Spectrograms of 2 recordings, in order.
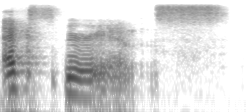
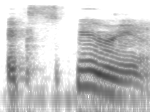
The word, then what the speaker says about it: experience: Um, there was one word you said experience and you said experience and kind of stress the first syllable and it's really second syllable stress experience.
